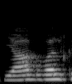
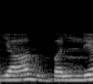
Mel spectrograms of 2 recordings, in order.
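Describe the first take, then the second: First: याज्ञवल्क ending bluntly on k; missing final y. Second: Said in the usual way. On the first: Shown as a demonstration. Teacher showing students an error, missing final y. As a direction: leave the य off याज्ञवल्क. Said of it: "नहीं". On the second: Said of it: "होता है".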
